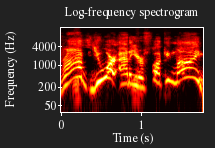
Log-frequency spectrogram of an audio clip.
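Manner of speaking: upset, very high-pitched outburst. Talking with a co-host about GQ interviews, upset. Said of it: "You sound kind of upset".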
